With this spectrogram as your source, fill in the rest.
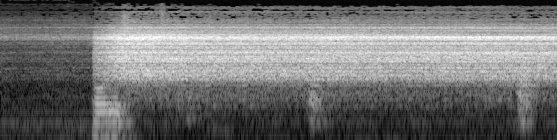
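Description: A model steam locomotive lets off a loud, steady hiss of steam.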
